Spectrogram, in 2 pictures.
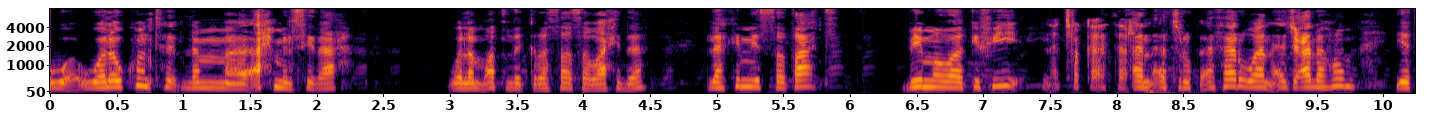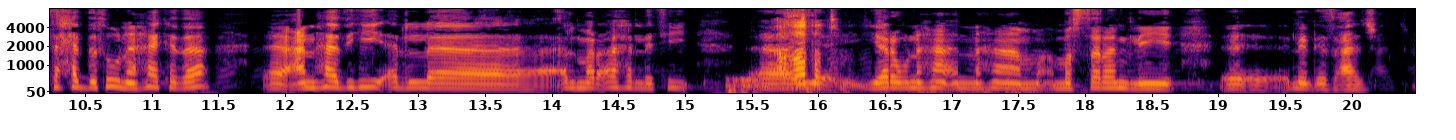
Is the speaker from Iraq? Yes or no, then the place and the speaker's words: no; Yemen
